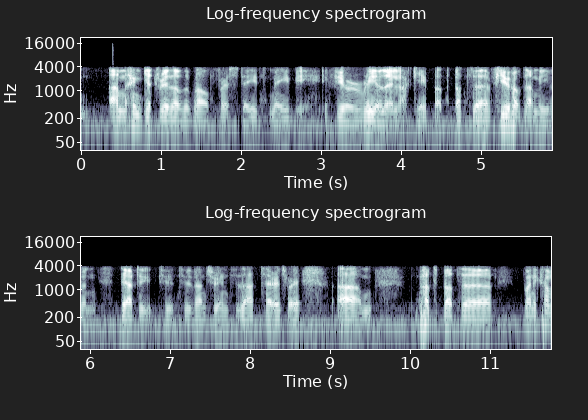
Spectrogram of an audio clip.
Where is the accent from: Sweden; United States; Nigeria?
Sweden; English is a second language; and of course my home country is Sweden.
